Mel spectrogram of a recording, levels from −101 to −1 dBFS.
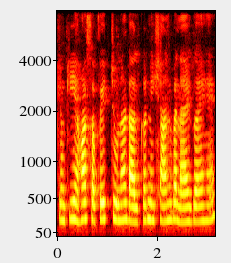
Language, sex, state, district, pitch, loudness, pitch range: Hindi, female, Chhattisgarh, Sukma, 215 Hz, -18 LUFS, 200-225 Hz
